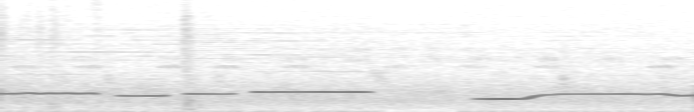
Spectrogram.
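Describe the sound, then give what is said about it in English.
A person in a park whistles a simple melody of sustained, steady notes with brief pauses between phrases, clear, with no talking. “I walked across to the park and started to whistle.”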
